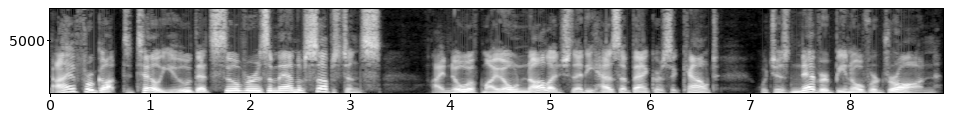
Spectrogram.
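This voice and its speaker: Expressive man narrating, with lively swooping pitch. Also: moderate pace, no echo, clean studio sound. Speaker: audiobook reader. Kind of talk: expressive literary narration of a classic adventure novel.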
